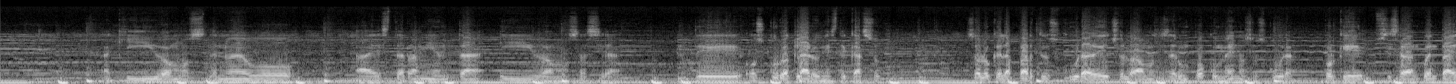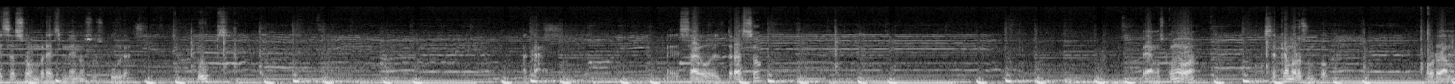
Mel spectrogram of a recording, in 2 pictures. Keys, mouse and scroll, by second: 2.6 click, 4.8-6.4 drag, 9.9 click, 10.8-12.2 drag, 14.4 click, 16.0 ctrl+z, 18.6 click, 20.0 click, 22.4-23.3 ctrl+scroll down 2, 23.3-24.9 ctrl+drag, 26.5-27.0 ctrl+scroll up 2, 27.9 Delete.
